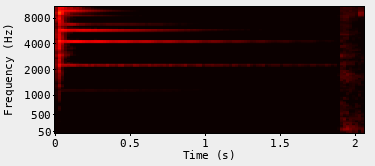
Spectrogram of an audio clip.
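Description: A single bright bell ding, the sound effect of a clicked notification bell. It rings out and fades away over about a second and a half.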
